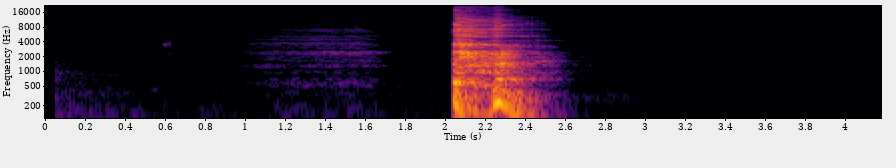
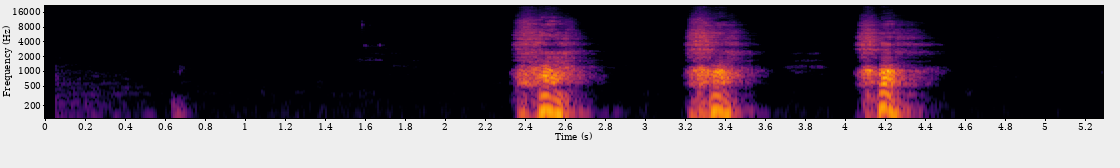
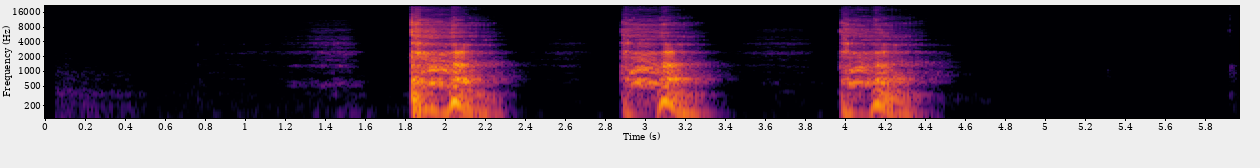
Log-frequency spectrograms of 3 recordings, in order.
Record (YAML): cough_length: 4.2 s
cough_amplitude: 32768
cough_signal_mean_std_ratio: 0.23
exhalation_length: 5.3 s
exhalation_amplitude: 32317
exhalation_signal_mean_std_ratio: 0.27
three_cough_length: 6.0 s
three_cough_amplitude: 32768
three_cough_signal_mean_std_ratio: 0.32
survey_phase: beta (2021-08-13 to 2022-03-07)
age: 45-64
gender: Male
wearing_mask: 'No'
symptom_none: true
smoker_status: Current smoker (1 to 10 cigarettes per day)
respiratory_condition_asthma: false
respiratory_condition_other: false
recruitment_source: REACT
submission_delay: 3 days
covid_test_result: Negative
covid_test_method: RT-qPCR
